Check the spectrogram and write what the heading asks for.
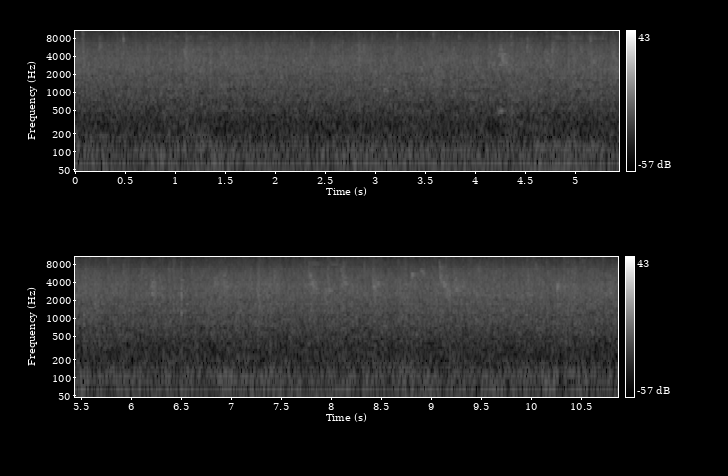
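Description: Steady hiss of rain falling on wet concrete and surfaces, with a few faint ticks.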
